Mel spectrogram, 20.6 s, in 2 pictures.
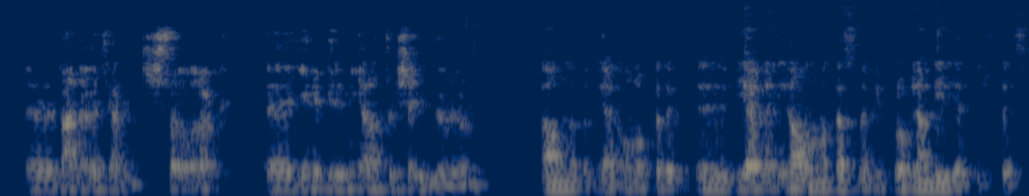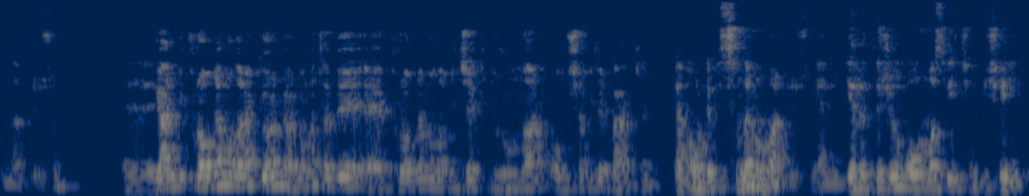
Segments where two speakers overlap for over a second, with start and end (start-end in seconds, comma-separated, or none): none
